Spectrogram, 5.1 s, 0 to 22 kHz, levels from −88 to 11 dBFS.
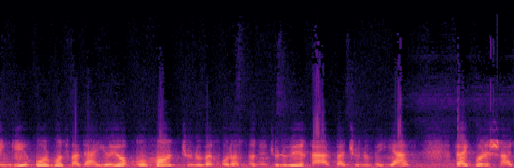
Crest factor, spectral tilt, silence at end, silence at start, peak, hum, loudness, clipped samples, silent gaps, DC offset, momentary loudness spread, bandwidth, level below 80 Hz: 16 dB; -4.5 dB/octave; 0 s; 0 s; 0 dBFS; 50 Hz at -45 dBFS; -15 LUFS; under 0.1%; none; under 0.1%; 7 LU; 9 kHz; -52 dBFS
